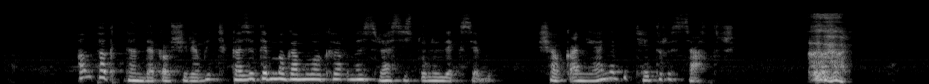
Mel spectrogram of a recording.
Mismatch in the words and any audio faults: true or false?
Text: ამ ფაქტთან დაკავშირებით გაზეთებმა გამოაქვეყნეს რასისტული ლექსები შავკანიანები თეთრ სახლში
true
